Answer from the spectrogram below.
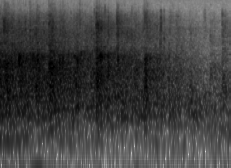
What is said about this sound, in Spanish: Amén. denle un aplauso al Señor.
